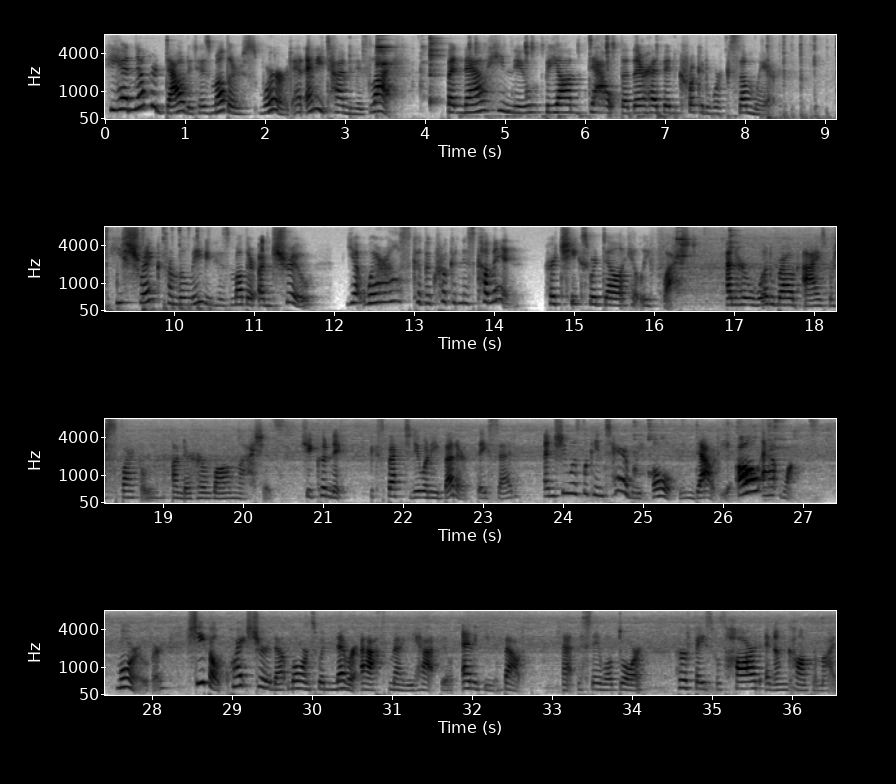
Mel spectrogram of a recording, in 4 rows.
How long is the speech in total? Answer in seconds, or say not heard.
36 s.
